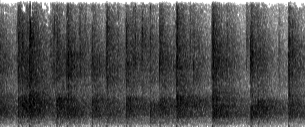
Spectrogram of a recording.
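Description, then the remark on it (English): An audience claps together in a steady, fairly quick rhythm, the sharp claps loud, repeating evenly for a few seconds with no voices over them. “Somebody clap for agape love. Clap for agape love.”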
